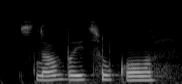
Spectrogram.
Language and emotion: Russian, neutral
